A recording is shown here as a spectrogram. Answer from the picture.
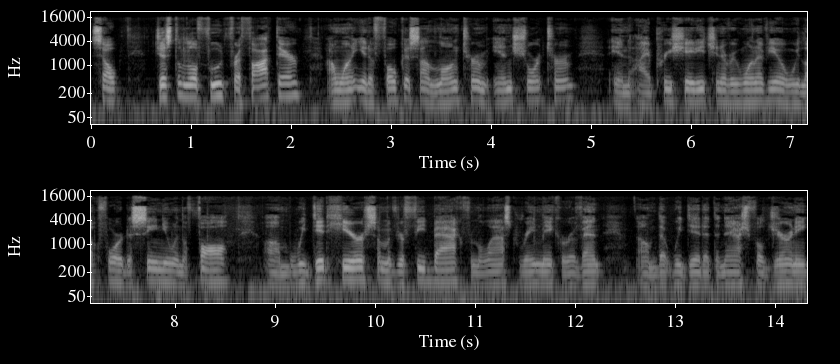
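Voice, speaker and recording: A man speaks at a fairly quick pace in an ordinary speaking voice, his intonation lively. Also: medium pitch for a man. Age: 50s. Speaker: podcast host and business coach for sales agents. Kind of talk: solo motivational business talk. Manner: casual, with frequent filler words.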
